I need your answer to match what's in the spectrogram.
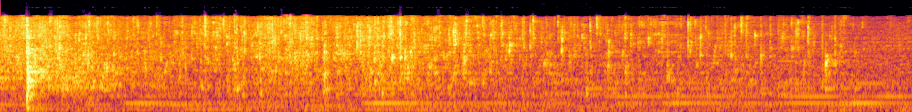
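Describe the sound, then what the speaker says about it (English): Tap water runs steadily over raw chicken wings being washed in a sink, a continuous close splashing flow with some dripping and no talk. "Wash the chicken wing well."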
